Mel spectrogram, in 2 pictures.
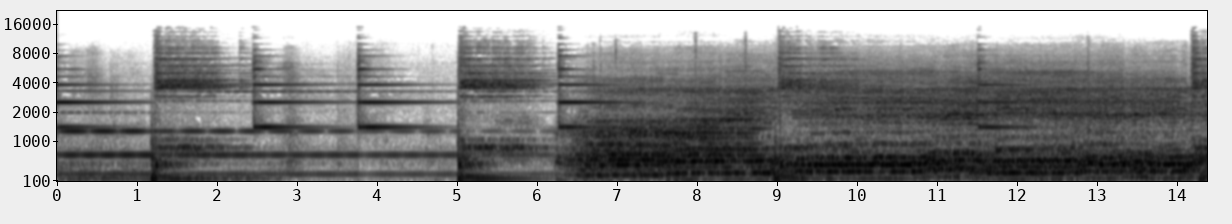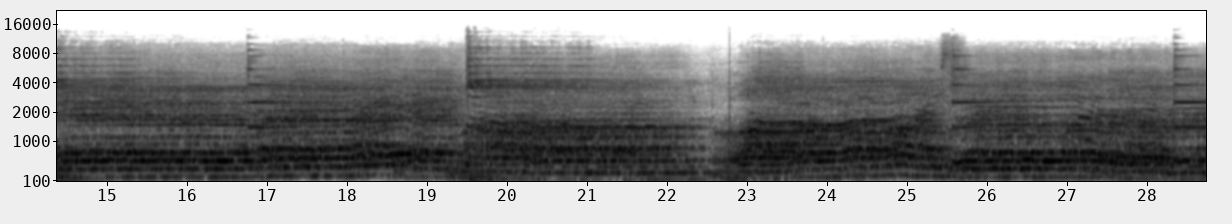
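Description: Four strikes of a Buddhist ritual bell, each left to ring out, then from about six seconds in a group chanting a Chinese Buddhist praise liturgy together in slow sung phrases, with a short break about twenty-two seconds in.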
